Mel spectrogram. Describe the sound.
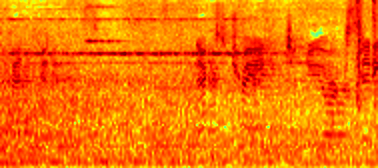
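A train rushes past a station platform with a loud, steady roar and a thin high-pitched whine running through it, while a muffled voice sits faintly beneath the noise.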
